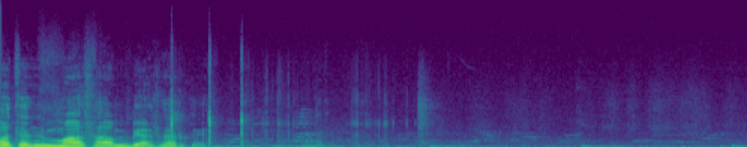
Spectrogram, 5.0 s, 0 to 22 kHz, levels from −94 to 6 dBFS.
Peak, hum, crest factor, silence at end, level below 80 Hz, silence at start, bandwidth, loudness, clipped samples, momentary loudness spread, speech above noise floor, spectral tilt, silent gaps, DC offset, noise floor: -4 dBFS; none; 20 dB; 2.85 s; -50 dBFS; 0 s; 13 kHz; -20 LUFS; under 0.1%; 25 LU; 36 dB; -8 dB/octave; none; under 0.1%; -55 dBFS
